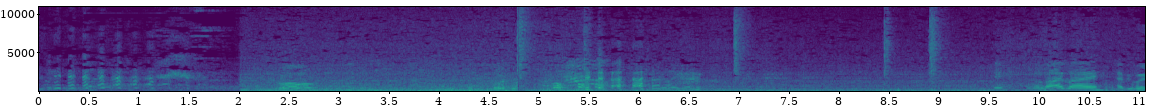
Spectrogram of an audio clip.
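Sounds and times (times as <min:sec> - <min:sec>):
vehicle engines humming: 0:01.9 - 0:11.0.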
